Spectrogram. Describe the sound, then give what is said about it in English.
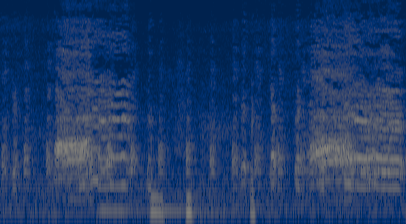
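A hen cackles loudly and insistently after laying an egg, followed by a rooster mimicking her with a similar drawn-out squawking call, the two bursts separated by softer clucks, loud with no talking. “when a hen lays an egg, mm-hmm. she starts fucking yelling out, and the rooster is pretty much mimicking her”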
